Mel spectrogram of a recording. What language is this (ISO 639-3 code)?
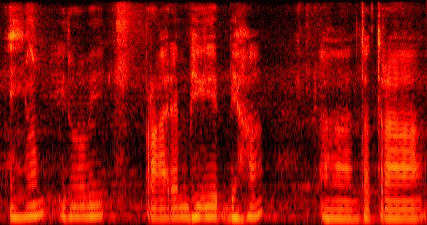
san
